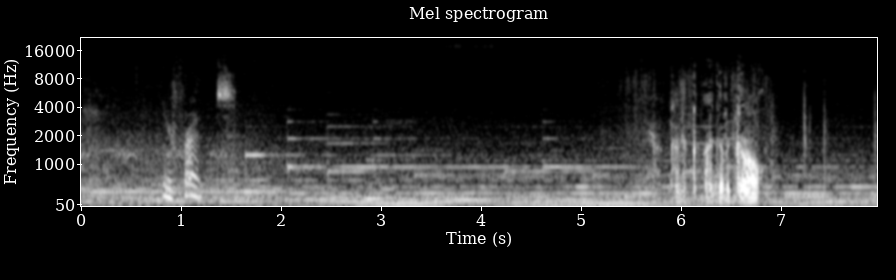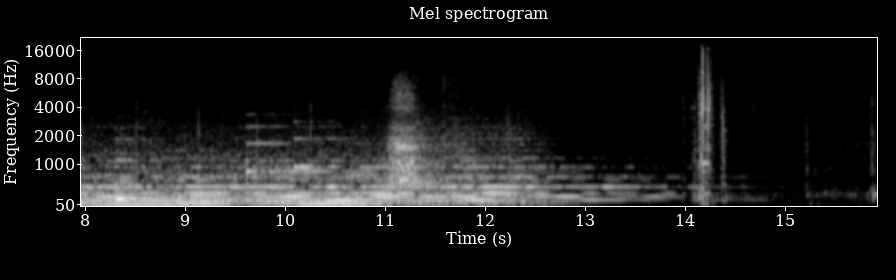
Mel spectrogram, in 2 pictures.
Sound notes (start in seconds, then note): 8.2 pensive music; 11.0 Caitlin sighs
